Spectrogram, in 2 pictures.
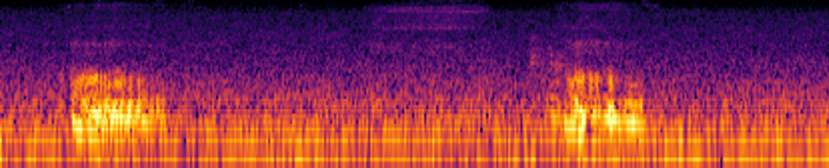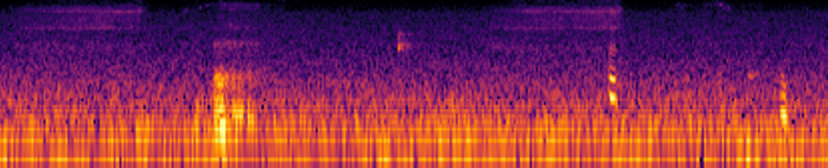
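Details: Sleeping cat snoring softly, with breathy low snores repeating roughly every three to four seconds and fading in strength, plus a couple of faint clicks near the end.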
